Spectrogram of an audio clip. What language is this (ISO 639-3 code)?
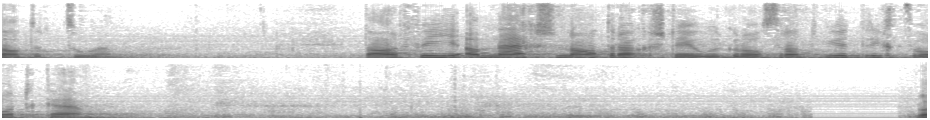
gsw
